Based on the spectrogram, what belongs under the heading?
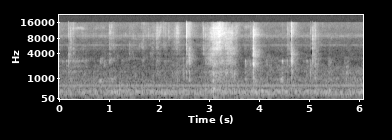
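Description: A person eating fish cake: faint chewing and biting with soft wet mouth clicks now and then, and a brief hiss about three seconds in.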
